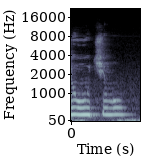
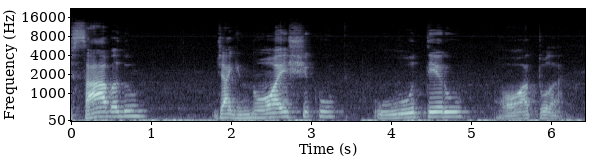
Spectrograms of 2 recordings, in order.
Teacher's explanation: proparoxítona, sílaba tônica, é a antepenúltima, a terceira de trás para frente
